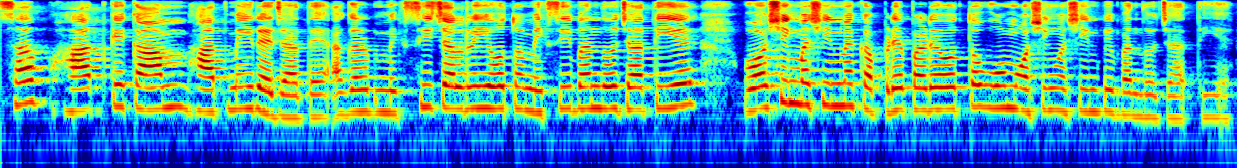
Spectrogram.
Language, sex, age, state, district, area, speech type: Hindi, female, 30-45, Rajasthan, Jaipur, urban, spontaneous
